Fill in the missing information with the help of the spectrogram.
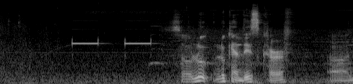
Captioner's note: device beeps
